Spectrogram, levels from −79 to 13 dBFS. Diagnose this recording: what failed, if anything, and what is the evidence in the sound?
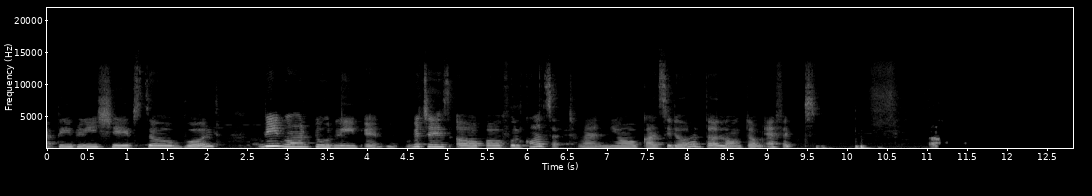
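Nothing failed in this recording.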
